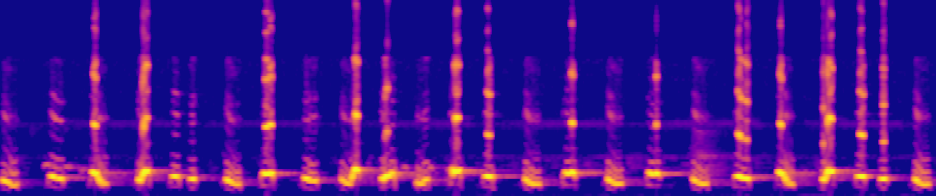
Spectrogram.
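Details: Yellow-vented bulbul song used as a lure to make birds respond: bright chirpy notes, many sweeping downward, delivered in a quick uneven stream of about three per second, with no other clear sounds.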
